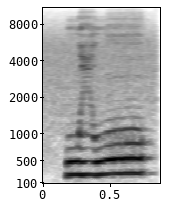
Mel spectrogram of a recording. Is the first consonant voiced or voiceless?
voiced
